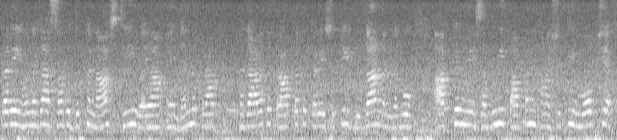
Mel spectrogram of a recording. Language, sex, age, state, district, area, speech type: Sindhi, female, 60+, Gujarat, Surat, urban, spontaneous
